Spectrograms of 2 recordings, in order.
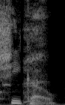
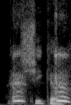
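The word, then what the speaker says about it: Chicot: They're passionately confirming panty size hail after you bravely waited until that chicken county is Chico. Chico County.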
